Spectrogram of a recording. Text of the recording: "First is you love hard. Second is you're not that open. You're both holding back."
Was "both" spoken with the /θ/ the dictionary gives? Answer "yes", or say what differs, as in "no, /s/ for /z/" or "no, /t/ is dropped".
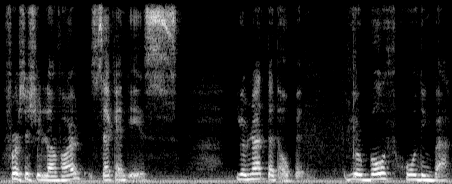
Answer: yes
